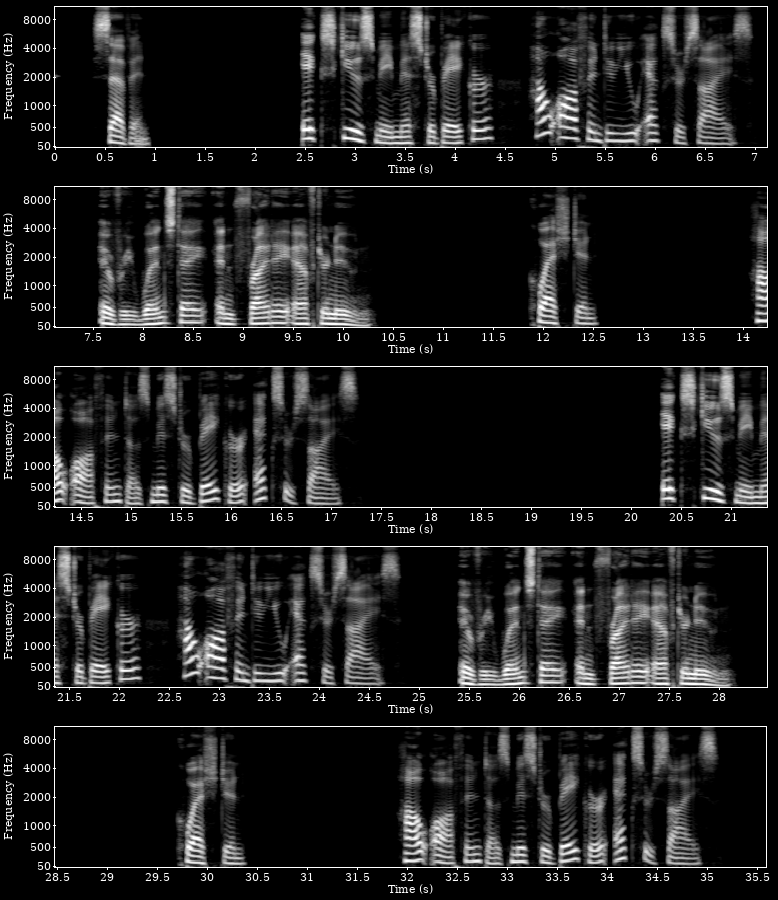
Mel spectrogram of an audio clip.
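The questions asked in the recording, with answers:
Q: How often does Mr. Baker exercise?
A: Every Wednesday and Friday afternoon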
